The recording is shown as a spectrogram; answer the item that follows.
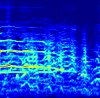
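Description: One long, high-pitched shriek that swoops up at its start and is held for about a second before breaking off, followed by a crowd chattering and calling out at a party.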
